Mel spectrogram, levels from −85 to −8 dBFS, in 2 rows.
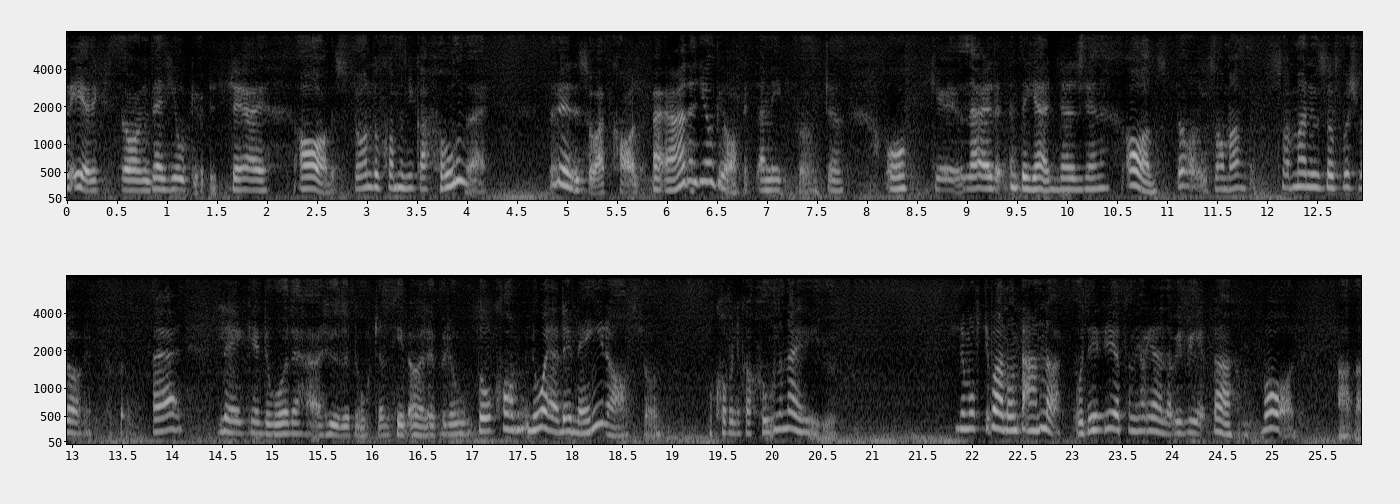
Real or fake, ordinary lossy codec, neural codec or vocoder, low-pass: fake; none; codec, 16 kHz, 1 kbps, X-Codec, WavLM features, trained on Multilingual LibriSpeech; none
